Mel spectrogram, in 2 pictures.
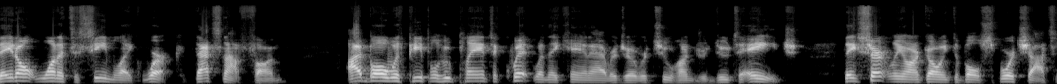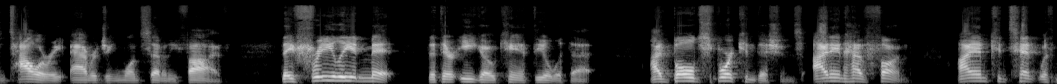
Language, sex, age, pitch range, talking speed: English, male, 40-59, 115-160 Hz, 175 wpm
